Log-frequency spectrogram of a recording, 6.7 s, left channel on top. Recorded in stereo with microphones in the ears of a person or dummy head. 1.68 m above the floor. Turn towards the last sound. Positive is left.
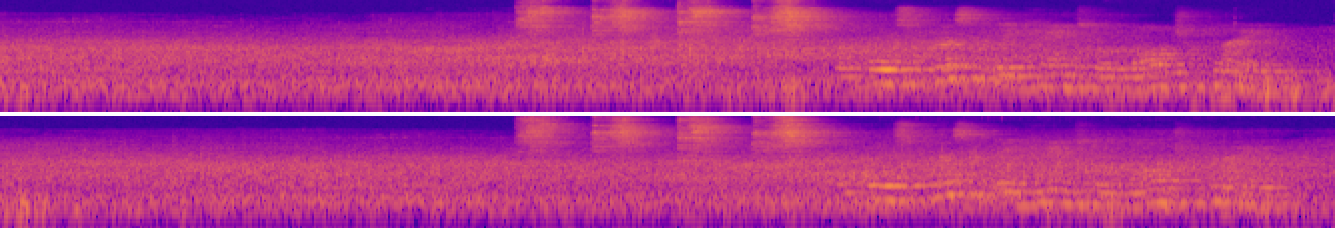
turn(degrees=-45)  # may be behind; listen again after turning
